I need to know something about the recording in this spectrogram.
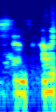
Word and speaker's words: Stan Sakai: Stan Sakai?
